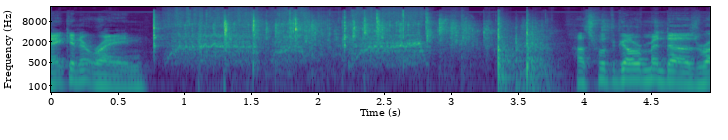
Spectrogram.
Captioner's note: motor whirs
